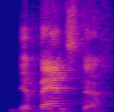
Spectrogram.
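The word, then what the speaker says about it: Dybantsa: DeBaster.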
